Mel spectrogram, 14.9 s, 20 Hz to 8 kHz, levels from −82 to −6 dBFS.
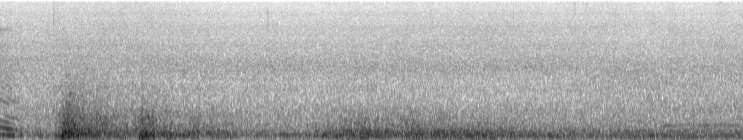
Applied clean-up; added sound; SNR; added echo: none; none; none; none.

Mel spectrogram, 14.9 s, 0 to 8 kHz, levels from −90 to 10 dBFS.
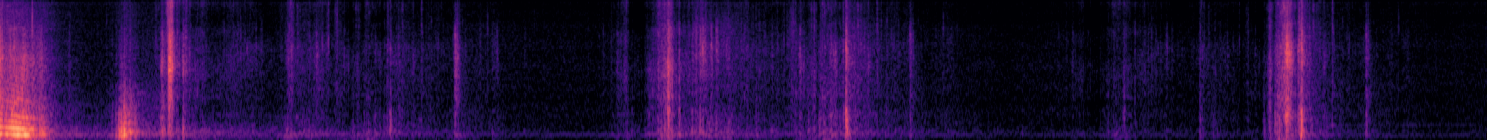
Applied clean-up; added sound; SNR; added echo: neural mask model RNNoise.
